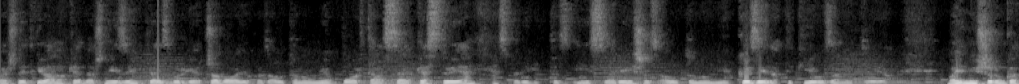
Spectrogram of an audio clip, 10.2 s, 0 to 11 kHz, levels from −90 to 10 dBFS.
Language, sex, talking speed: Hungarian, male, 130 wpm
